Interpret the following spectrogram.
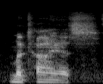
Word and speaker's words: Matias: So, how do you pronounce it? Matias.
